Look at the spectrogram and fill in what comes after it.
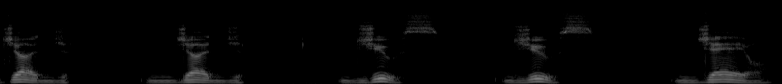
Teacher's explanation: the tip of your tongue is going to start low then very quickly touch the top of your mouth right around where your gum and your tooth meet that alveolar ridge and then it's going to fall back down again so it's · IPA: dʒ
